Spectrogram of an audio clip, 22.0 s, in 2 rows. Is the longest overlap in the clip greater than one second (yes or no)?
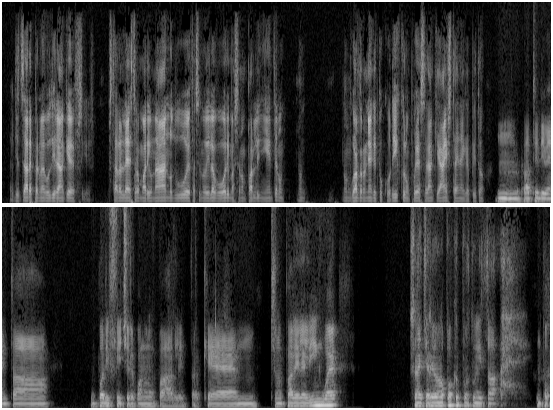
no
